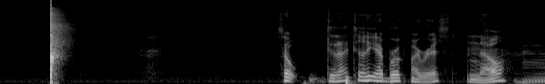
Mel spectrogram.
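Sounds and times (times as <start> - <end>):
hand clap: 0.5 - 0.8
speech: 2.8 - 5.2.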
